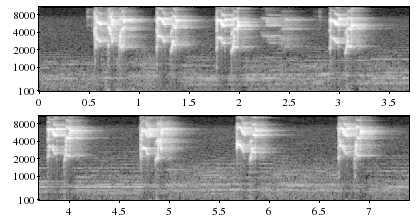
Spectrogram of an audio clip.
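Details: Lovebird chirping meant to lure other lovebirds into song: eight grating, high chirps at a quick, uneven pace, some followed by a softer echoing note.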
